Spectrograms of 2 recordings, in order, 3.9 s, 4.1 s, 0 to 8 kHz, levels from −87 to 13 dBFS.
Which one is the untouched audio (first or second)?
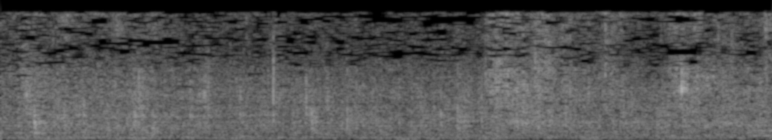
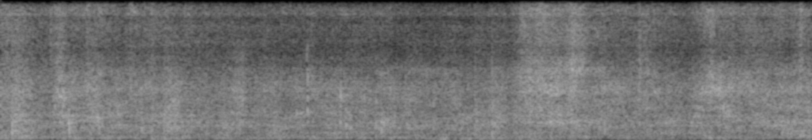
first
